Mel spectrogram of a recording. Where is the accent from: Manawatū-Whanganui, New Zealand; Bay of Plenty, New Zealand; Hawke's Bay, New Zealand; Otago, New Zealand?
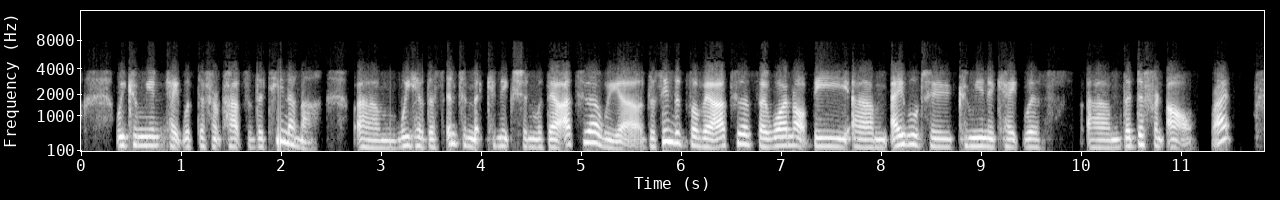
Hawke's Bay, New Zealand; Napier; I grew up in Napier. I come from lots of places, Ngāti Rehia, Ngāti Iwe Pōhatu, down the Whanganui River, Tamaupoko, and Ngāti Tū Wharetoa.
